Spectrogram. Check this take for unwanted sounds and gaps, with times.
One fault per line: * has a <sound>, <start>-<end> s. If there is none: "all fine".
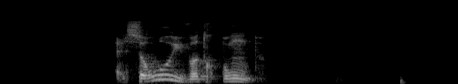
all fine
